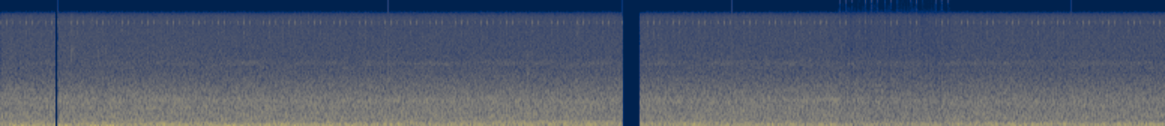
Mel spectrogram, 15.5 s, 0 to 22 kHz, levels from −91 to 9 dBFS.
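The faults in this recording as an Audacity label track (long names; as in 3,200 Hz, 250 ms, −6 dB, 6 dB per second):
0.740000	0.780000	drop-out 37 ms
5.180000	5.180000	click −12 dBFS
8.290000	8.530000	drop-out 238 ms
9.760000	9.760000	click −14 dBFS
11.150000	12.690000	clipping −28 dBFS
14.280000	14.280000	click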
